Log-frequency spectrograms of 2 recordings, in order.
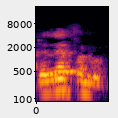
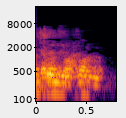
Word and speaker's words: teléfono: How do you say español in Teléfono, no Telefono.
